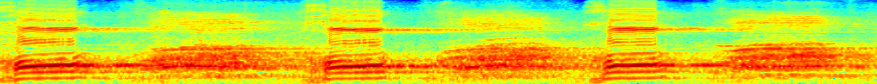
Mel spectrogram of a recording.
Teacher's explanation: ये हलाक के ऊपर वाले हिस्से से अदा होता है। · یہ حلق کے اوپر والے حصے سے ادا ہوتا ہے، یہ اوپر والا حصہ ہے، اس سے خو ادا ہوتا ہے۔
